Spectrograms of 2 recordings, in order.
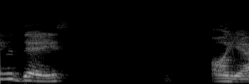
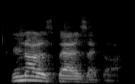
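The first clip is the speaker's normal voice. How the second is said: normal talking voice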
